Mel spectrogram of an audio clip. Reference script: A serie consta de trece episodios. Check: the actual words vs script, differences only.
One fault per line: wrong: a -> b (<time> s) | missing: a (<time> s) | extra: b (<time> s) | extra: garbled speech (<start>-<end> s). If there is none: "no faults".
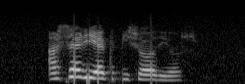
missing: consta de trece (1.1 s)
